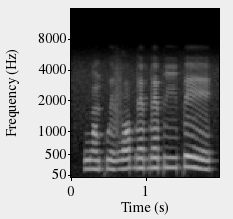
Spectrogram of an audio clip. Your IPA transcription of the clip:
w ɔ̃˨ kʷ e˨ v ɔ˨˦ b ɛ˧ b ɛ˧ p iː˧ p eː˦˨

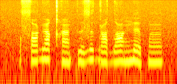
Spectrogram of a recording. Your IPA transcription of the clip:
sˤ ɘ˨˦ ɡ ɛ˧ qʰ ɛ̃˨ k ɘ˨ z ə˦ ɡ ɛ˨ dˤ ə˞˧ ŋ ɛ˦˨ p ə̃˧

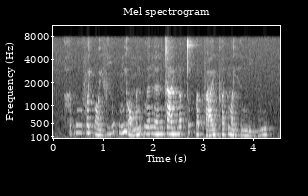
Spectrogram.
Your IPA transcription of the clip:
h ɐ˧ k̚ w uː˧ f ɐ˧ j p ɔː˨˩ j f iː˨˥ w kʷ ɪ˨˥ ŋ j ɔː˨˩ ŋ ɐ˨˥ n kʷ ɛː˨˧ ŋ ɛː˨˧ ŋ t͡s aː˧ j n̪ ɐ˥ p̚ t̪ ʊ˥ k̚ w ɐ˨ p̚ f aː˨˥ j pʰ ɐ˨˥ t̚ m ɐ˨ j h ɪ˨ ŋ n̪ iː˨˥ w

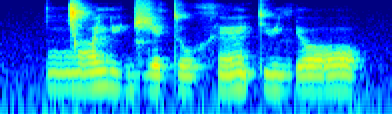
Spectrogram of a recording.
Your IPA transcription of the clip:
ŋ͡ǀ ɑ̃ lʲ ɵ d͡ʑ ɛ t o x ɛ̃ t y lʲ ɾ ɔ

